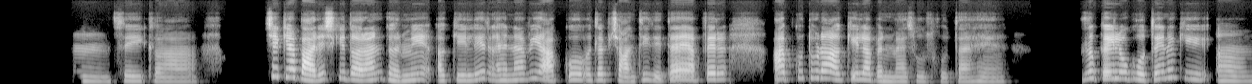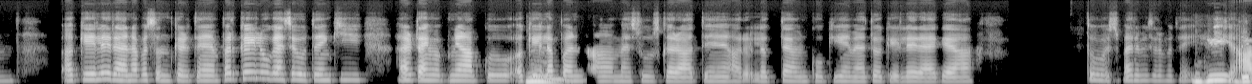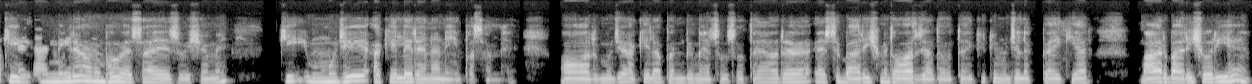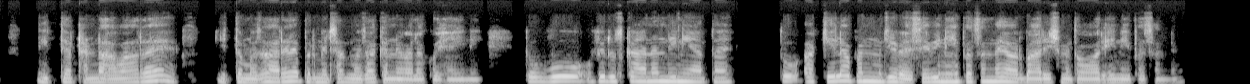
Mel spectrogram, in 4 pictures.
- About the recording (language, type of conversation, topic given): Hindi, podcast, बारिश में घर का माहौल आपको कैसा लगता है?
- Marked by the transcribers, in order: other background noise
